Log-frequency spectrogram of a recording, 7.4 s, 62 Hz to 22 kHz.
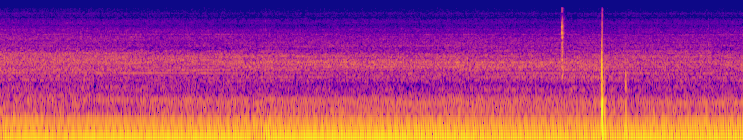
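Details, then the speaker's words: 2004 Honda Civic idling with code P0303 cylinder 3 misfire: deep uneven rumbling, stumbling idle; cause was a leaking head gasket, fixed afterwards. "p303 cylinder 3 misfire detected all right let's write it down three start it up for you doesn't sound good at all"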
